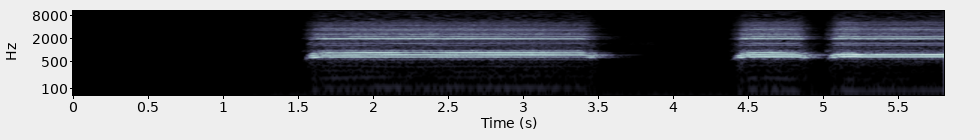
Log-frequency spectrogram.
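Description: Toy train set's electronic train-horn sound effect: a steady chord of several tones, sounded as one long blast of about two seconds, then a short blast and a longer one.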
